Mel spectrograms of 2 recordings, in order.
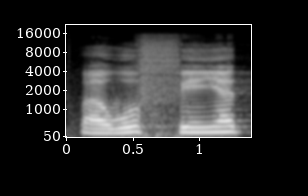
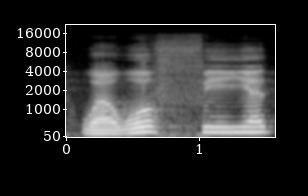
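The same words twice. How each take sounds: The two takes are said the same way.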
